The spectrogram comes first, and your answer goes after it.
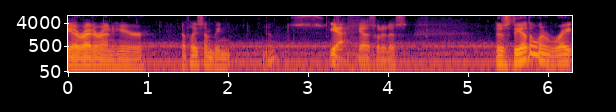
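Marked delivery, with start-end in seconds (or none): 5.3-6.3 voice cracking and breaking partway through. Speaker looks for the other one on the way, voice cracking. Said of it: "my voice cracked".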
